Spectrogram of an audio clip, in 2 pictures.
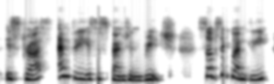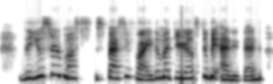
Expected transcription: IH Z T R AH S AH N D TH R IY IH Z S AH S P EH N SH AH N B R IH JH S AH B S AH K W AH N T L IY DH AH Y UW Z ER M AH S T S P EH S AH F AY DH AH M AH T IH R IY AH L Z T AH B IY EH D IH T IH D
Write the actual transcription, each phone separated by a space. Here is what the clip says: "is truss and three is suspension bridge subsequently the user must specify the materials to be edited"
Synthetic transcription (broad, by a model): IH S T R AH S AH N D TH R IY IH S AH S P EH N SH AH N B R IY CH S AH B S AH K W AH N T L IY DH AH Y UW S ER M AH S T S P EH S AH F AY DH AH M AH T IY R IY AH L S T AH B IY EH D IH T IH D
